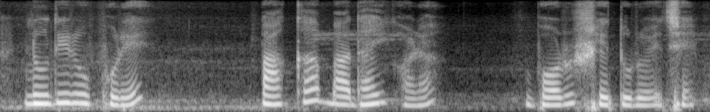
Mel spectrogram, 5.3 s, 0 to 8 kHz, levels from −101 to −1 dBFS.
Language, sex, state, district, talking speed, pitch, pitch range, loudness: Bengali, female, West Bengal, Darjeeling, 100 wpm, 210 Hz, 190-230 Hz, -17 LUFS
